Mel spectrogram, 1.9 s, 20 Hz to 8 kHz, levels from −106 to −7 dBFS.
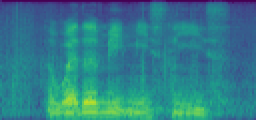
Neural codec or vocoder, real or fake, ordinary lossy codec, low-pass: vocoder, 24 kHz, 100 mel bands, Vocos; fake; none; 7.2 kHz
